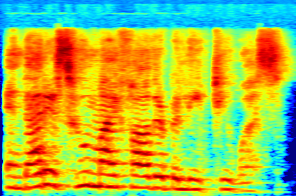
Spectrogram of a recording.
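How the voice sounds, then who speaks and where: A woman reading a first-person monologue aloud as a guest reader, with a deliberate, earnest storytelling delivery. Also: on the high side, expressive, a little mellow.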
